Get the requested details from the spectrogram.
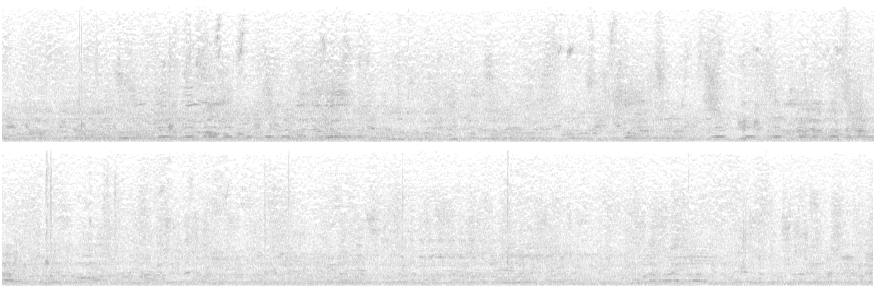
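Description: A crowd of men and women pray aloud at once in a large echoing hall.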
